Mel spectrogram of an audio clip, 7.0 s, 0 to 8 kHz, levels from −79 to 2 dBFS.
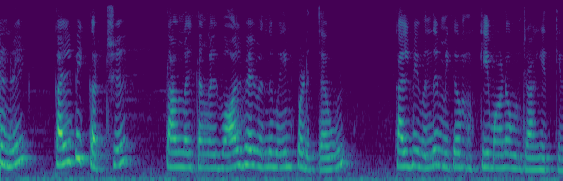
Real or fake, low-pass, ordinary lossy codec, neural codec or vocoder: real; 7.2 kHz; none; none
